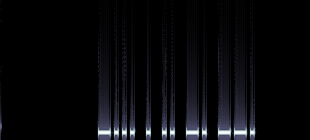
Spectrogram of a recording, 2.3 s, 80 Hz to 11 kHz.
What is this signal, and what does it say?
Morse code, heard as a keyed tone, about 40 wpm, 700 Hz. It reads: BEING
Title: Sets of 4 Words - New Word Drill - 40wpm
